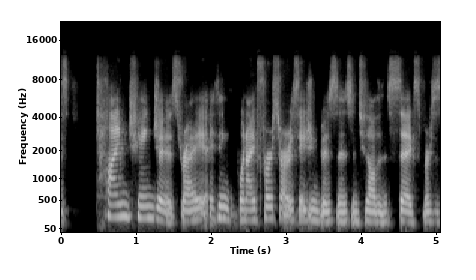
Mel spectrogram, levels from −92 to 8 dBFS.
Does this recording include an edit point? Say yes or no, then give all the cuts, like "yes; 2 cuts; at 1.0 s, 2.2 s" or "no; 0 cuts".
no; 0 cuts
